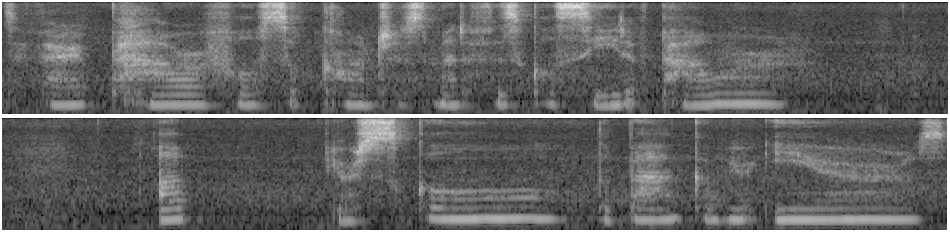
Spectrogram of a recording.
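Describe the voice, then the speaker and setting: A soft-spoken woman talks at a high pitch in a monotone with flat intonation, at a fairly slow pace with long, frequent pauses. Her loudness swings widely, and there is noticeable background noise. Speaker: meditation guide. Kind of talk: guided meditation. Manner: soft-spoken, slow.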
